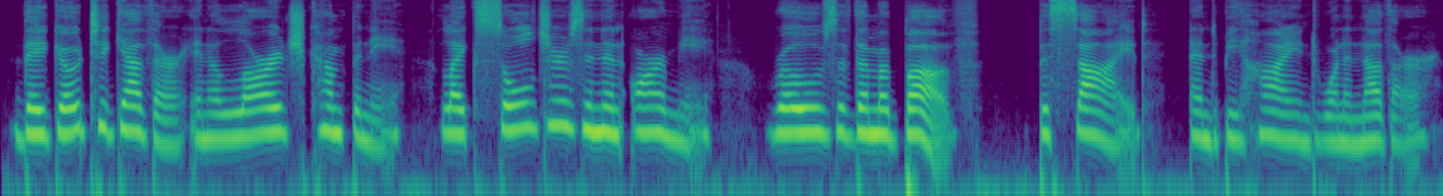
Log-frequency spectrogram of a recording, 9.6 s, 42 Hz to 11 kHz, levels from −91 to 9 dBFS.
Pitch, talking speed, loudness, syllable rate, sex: 235 Hz, 130 wpm, -17 LUFS, 4.3 syllables/s, female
